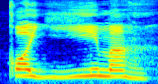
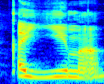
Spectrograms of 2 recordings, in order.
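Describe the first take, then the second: First: The first consonant is thick and heavy. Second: The first consonant is thin and light. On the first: The speaker calls it right. "qaf is a thick letter, so it is qa" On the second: The speaker calls it wrong. "Not qayyimah"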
